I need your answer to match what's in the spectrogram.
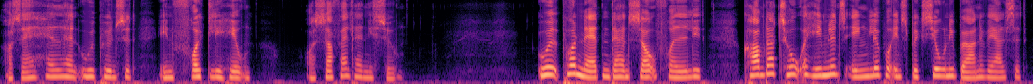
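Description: A woman narrating a storybook tale in a measured, expressive way. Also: medium pitch, smooth, dry recording, clean studio sound. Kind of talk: storybook reading.

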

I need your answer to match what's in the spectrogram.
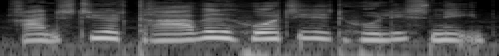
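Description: Woman telling folk myths aloud. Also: medium pitch. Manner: lively, clear storytelling. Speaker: storyteller. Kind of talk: storybook narration of folk myths.

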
